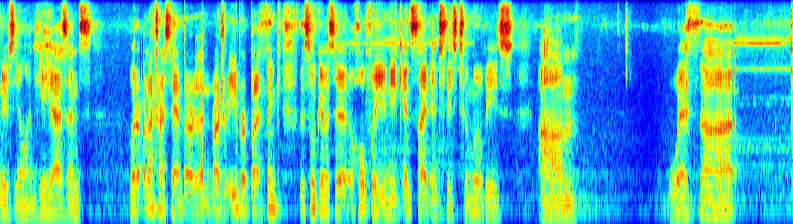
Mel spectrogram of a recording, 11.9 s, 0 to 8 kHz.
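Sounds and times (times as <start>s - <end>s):
speech: 0.0s - 8.8s, 10.0s - 11.2s
faint hum: 0.0s - 11.8s
phone ringtone: 5.6s - 7.3s, 11.0s - 11.8s.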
